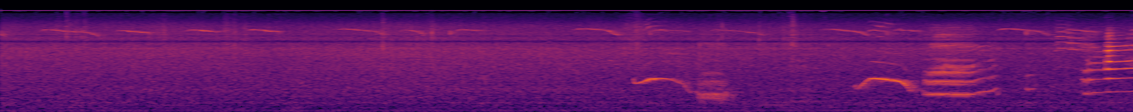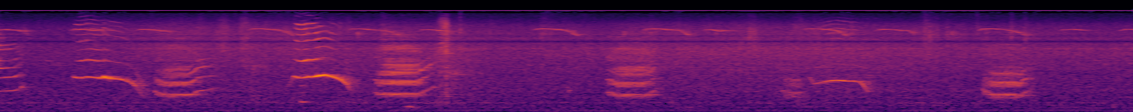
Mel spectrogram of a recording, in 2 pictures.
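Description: A kitten meowing over and over, about a dozen separate high cries beginning about six seconds in, each bending in pitch: a frightened kitten calling for its mother.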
